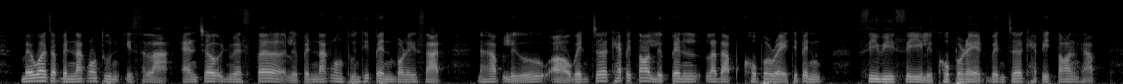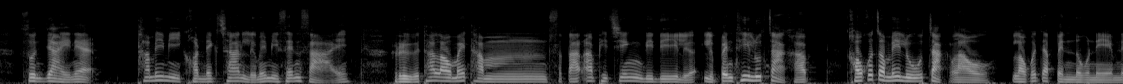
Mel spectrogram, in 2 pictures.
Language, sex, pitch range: Thai, male, 115-145 Hz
